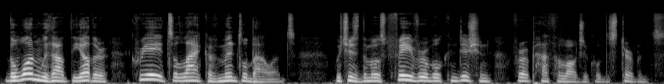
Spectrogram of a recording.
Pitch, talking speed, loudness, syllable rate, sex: 155 Hz, 190 wpm, -17 LUFS, 6.9 syllables/s, male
